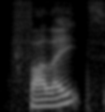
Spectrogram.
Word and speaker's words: phthalates: What are phthalates?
